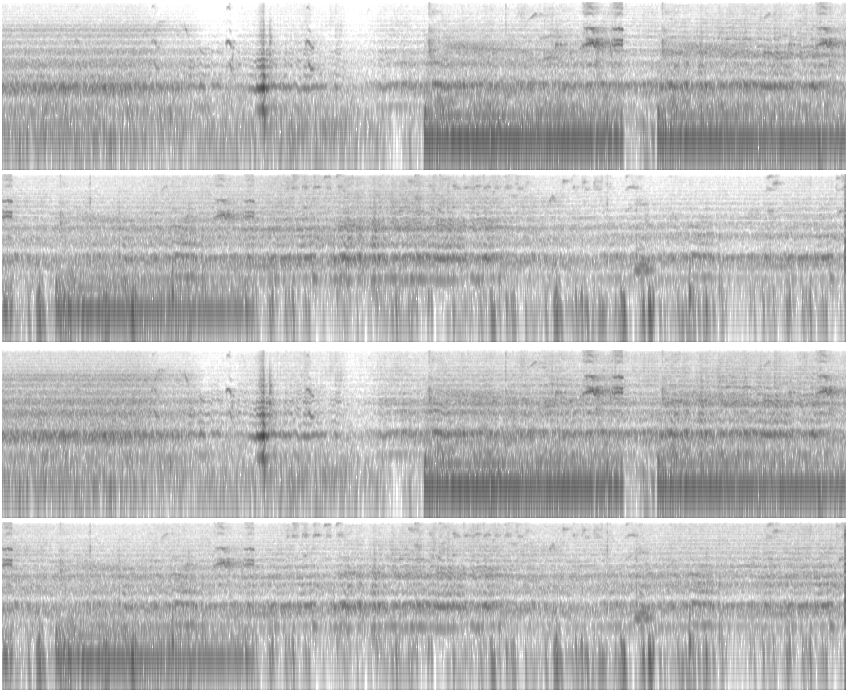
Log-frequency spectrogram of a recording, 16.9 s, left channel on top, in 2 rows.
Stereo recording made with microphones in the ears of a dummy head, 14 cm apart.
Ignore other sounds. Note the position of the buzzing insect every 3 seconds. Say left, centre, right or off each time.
right, right, right, centre, centre, right.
